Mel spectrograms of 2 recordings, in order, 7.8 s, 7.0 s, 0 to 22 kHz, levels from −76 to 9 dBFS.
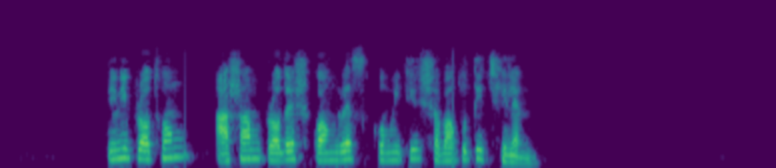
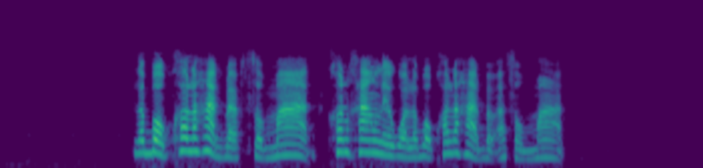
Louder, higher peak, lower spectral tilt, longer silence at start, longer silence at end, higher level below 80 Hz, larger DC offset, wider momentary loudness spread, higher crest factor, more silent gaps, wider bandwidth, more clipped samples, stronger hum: first, -21 LUFS vs -26 LUFS; about the same, -2 dBFS vs -4 dBFS; first, -6 dB/octave vs -3 dB/octave; second, 1.05 s vs 1.35 s; first, 2.4 s vs 1.45 s; first, -60 dBFS vs -76 dBFS; neither; second, 9 LU vs 14 LU; about the same, 22 dB vs 26 dB; neither; about the same, 7.8 kHz vs 7.6 kHz; neither; neither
